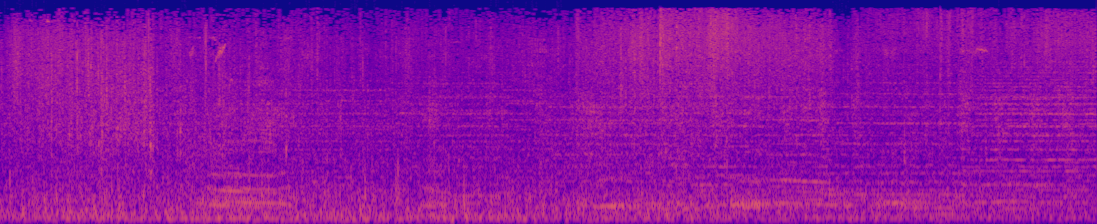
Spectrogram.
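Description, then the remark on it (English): A herd's hooves thunder along among trees in a dense, continuous rumble, loud and steady for the whole stretch, the individual hoofbeats blurring into one heavy roar with no talking. “Somewhere ahead in the trees, they can hear the thunder of hooves.”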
